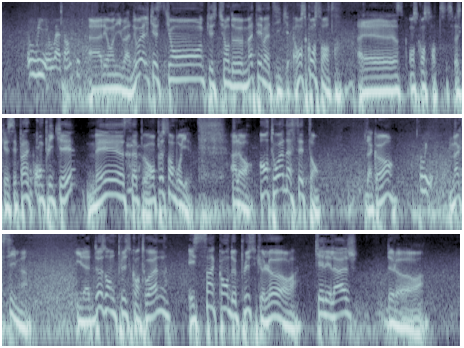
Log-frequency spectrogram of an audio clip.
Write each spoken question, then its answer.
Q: Quel est l'âge de Laure?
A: 4 ans.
